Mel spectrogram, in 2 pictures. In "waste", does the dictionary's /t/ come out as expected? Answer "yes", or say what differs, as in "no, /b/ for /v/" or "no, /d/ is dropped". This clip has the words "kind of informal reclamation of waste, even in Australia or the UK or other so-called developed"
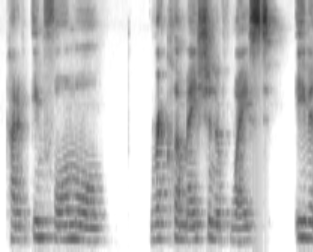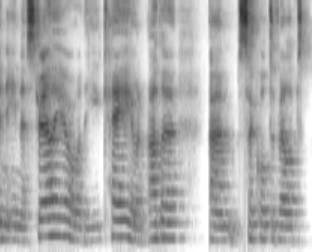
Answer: yes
